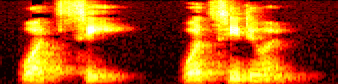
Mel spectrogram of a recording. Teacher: he is not important it's not stressed so the H is silent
